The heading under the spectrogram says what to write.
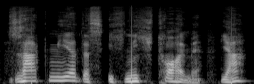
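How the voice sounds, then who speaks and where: A man's voice: mid-range voice, very animated, slow, no echo, clean studio sound, voice pushed up. A man voicing a bewildered husband who speaks in an urgent, questioning way in an audiobook.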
